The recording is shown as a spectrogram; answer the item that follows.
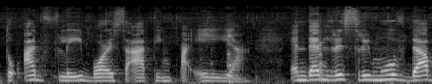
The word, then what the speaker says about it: paella: to cook My paea paea pala yan ang magpronounce hindi paa kasi Spanish isang paea Okay let's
